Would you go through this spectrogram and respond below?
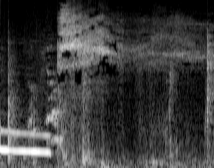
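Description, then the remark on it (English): A voice imitates the roar of rocket boosters blasting at launch, starting with a brief sustained hum and breaking into a long, breathy hissing whoosh, fairly loud, with no words spoken. “There's a rocket fire. Rocket boosters blast. Flames roar. Up into space they go.”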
